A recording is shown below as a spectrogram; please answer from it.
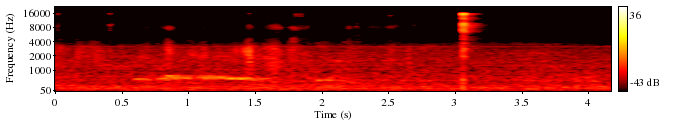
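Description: Quiet stirring in a wok, with a single sharp knock of the spoon against the pan about three seconds in. A dove coos faintly once in the background about a second in.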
